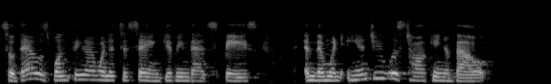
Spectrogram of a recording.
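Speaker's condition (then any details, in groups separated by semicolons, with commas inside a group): No condition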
